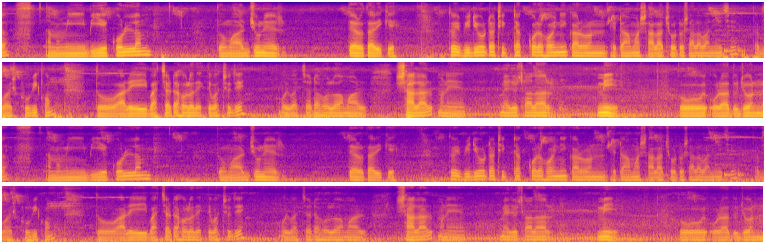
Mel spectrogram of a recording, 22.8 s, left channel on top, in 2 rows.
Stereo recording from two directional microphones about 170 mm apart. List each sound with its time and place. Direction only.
0.0 s speech: 20° left (ahead or behind)
3.2 s speech: 15° left (ahead or behind)
5.2 s speech: 20° left (ahead or behind)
